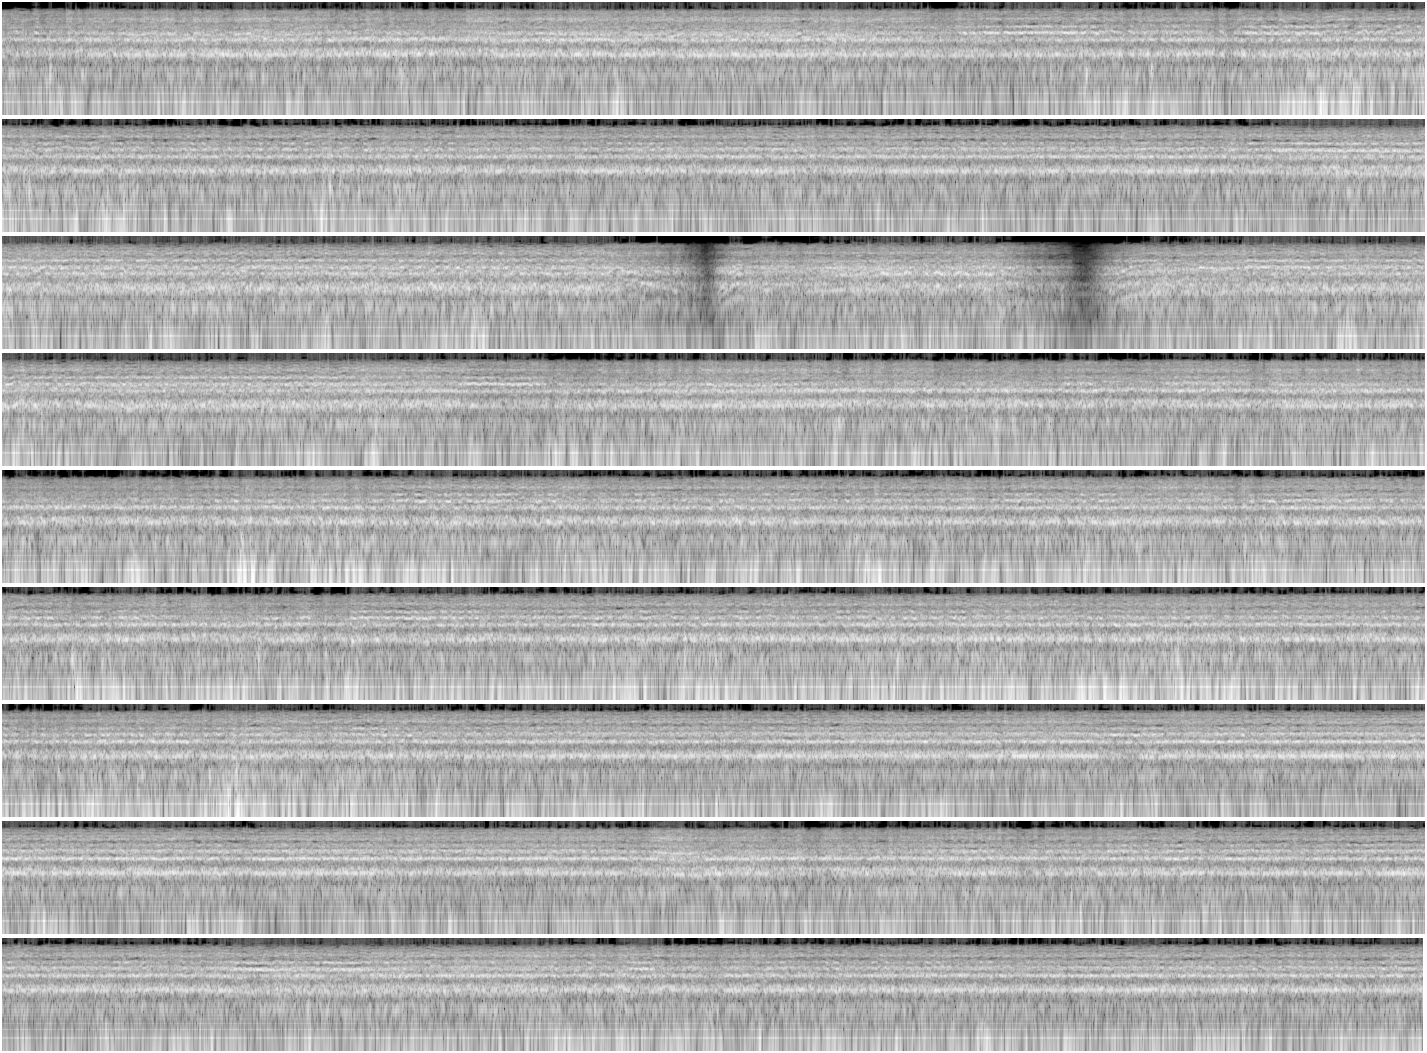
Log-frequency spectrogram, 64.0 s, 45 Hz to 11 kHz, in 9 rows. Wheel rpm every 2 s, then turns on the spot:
220, 220, 210, 220, 230, 230, 230, 210, 190, 140, 160, 210, 220, 230, 230, 230, 230, 230, 230, 230, 240, 230, 230, 230, 230, 230, 230, 230, 230, 230, 230, 230.
none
